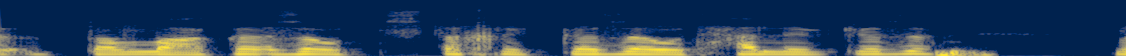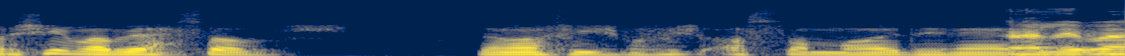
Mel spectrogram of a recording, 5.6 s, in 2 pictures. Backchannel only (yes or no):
no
